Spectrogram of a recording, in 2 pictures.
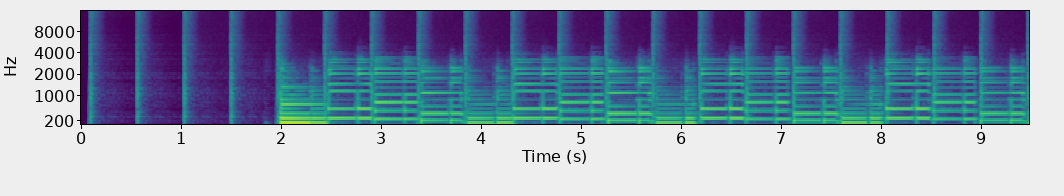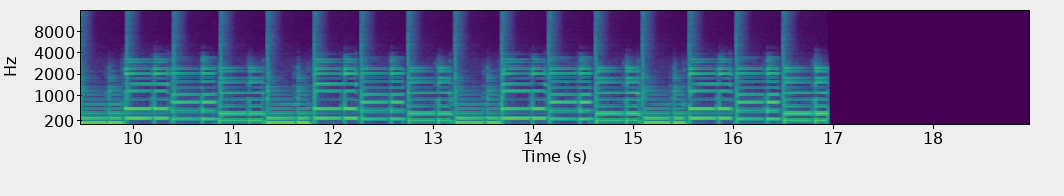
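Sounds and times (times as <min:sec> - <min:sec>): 
12 bar blues music: 0:01.9 - 0:17.0.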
